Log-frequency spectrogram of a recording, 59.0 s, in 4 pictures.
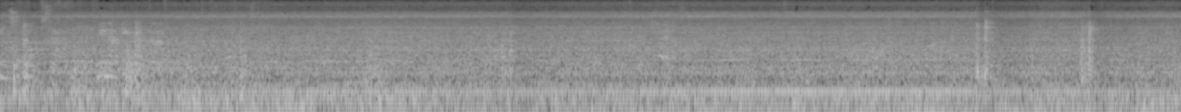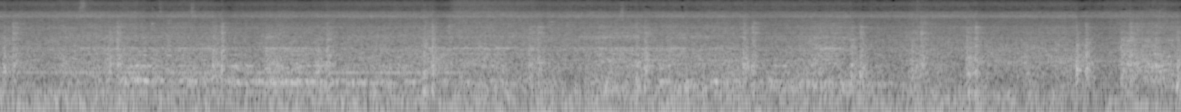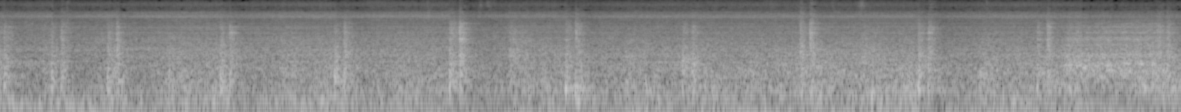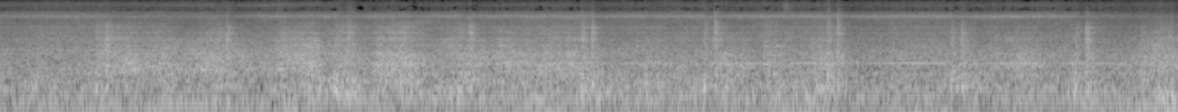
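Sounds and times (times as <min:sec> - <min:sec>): train rumbling: 0:00.0 - 0:59.0
wheels clacking over rail joints: 0:11.7 - 0:13.9.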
